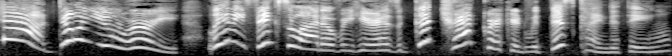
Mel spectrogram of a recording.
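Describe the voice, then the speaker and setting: Squeaky and extremely high, this put-on character voice leaps through very wide pitch swings. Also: moderate pace, hardly any pauses. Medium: video game. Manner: warm, encouraging.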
